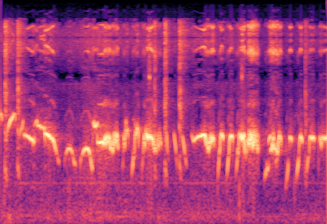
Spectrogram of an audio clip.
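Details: White-rumped shama song used to train other songbirds: a rapid, varied chatter of looping whistled notes, dense and continuous, with quick slurred phrases and short clicks over a quiet background.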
